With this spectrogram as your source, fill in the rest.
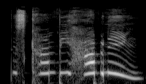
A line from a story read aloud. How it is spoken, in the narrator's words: cried Jacqueline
